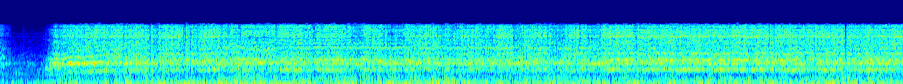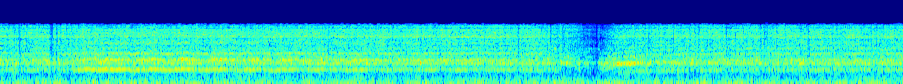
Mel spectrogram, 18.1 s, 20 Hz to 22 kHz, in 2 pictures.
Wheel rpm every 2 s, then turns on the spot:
90, 160, 160, 160, 160, 160, 160, 130, 150.
none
